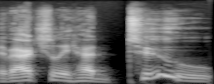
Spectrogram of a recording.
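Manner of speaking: cracking, breaking voice mid-sentence. Speaker listing coaching award stats when his voice cracks: voice cracking. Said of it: "voice crack".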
